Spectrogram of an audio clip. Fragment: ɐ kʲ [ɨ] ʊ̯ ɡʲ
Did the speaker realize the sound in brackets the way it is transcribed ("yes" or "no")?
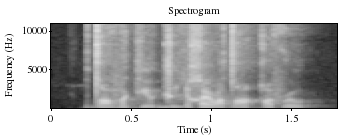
yes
